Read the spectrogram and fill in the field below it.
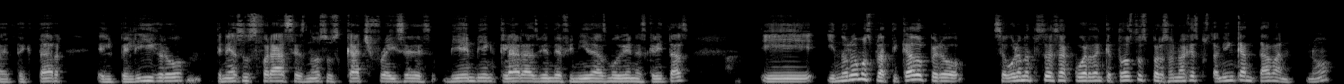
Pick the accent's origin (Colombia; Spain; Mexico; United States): Mexico; Que me escuchaba hablar, pues nos reconocen rapidísimo como mexicanos.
